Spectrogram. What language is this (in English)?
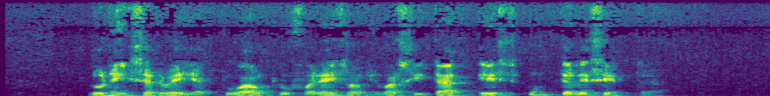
Catalan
